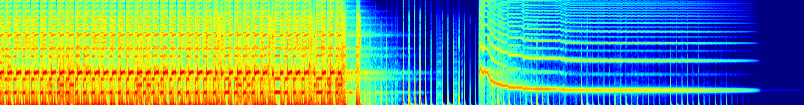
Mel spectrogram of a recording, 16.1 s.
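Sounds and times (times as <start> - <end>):
drum cluster: 0.0 - 8.4.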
